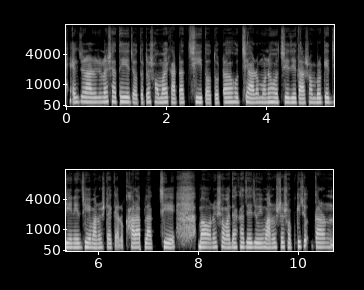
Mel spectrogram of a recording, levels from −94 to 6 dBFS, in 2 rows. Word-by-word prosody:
একজন 205 +2 -1
আরেকজনের 205 +1 0
সাথে 215 0 0 0.2
যতটা 180 +2 -2
সময় 195 0 +2
কাটাচ্ছি, 185 +3 -2 0.2
ততটা 180 +3 -1 0.2
হচ্ছে 200 +1 -4
আরো 185 +1 0
মনে 195 +1 0
হচ্ছে 200 +1 0
যে 195 - +4
তার 175 0 +2
সম্পর্কে 190 0 -1 0.2
জেনে 185 0 +2
যে 205 - +4
মানুষটাকে 185 +1 -3
আরো - - -7
খারাপ 195 0 +3
লাগছে। 180 +3 -1 0.7
বা 195 - +7
অনেক 200 +2 -3
সময় 185 -3 +1
দেখা 200 +1 0
যায় 195 0 +5
যে - - 0
ওই 190 - 0
মানুষটা 200 +2 -1
সবকিছু 220 +5 -1 0.2
কারণ 195 0 +1
195 Hz, 170 wpm, -19 LUFS, 185-200 Hz, 0.7 s, বা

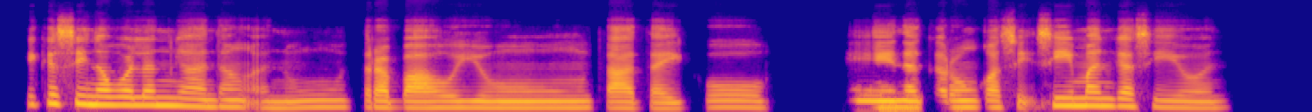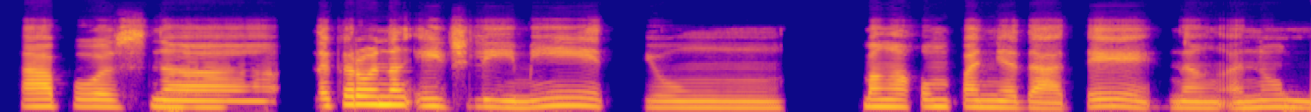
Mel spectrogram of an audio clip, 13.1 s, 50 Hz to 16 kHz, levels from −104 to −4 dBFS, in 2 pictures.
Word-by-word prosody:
eh, - - -4
kasi 260 -1 +5
nawalan 225 -1 +2
nga 200 -2 0
ng 180 -1 -4
ano, 165 +2 -7
trabaho 165 -1 +1
yung 165 0 -3
tatay 150 -2 0
ko. 170 -1 -7 0.4
Eh, 170 -1 +2
nagkaroon 170 +1 0
kasi 175 -1 -1
seaman 210 -1 +3
kasi 180 -4 0
‘yon, 160 0 -8 0.5
tapos 190 -2 +2
na 175 -1 +3 0.4
nagkaroon 240 +4 +6
ng 235 - +3
age 200 -2 +2
limit 190 +4 0 0.2
yung 165 -1 -5 0.9
mga 190 0 +3
kumpanya 180 -3 -1
dati 165 +4 +1
ng 160 -1 -3
ano, 170 +4 -4
175 Hz, 130 wpm, -22 LUFS, 165-195 Hz, 0.9 s, nagkaroon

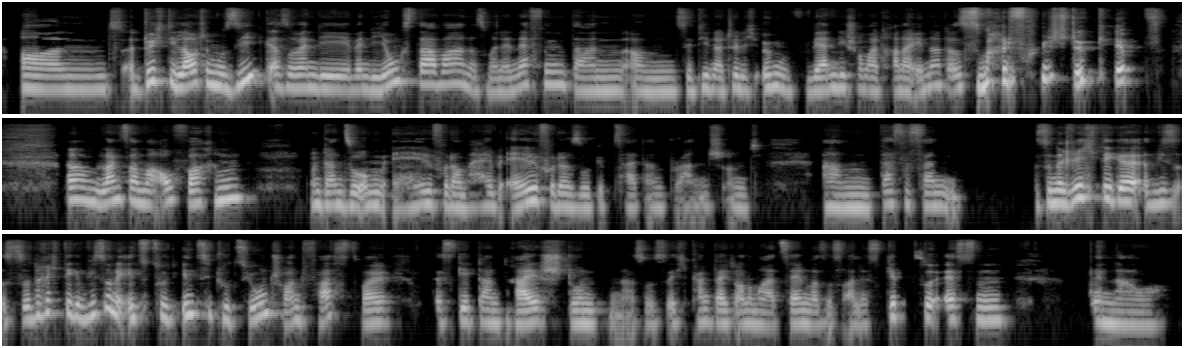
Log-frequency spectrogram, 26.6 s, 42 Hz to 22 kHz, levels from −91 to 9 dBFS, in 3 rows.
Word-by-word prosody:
Und 175 -1 0 0.3
durch 260 +1 +4
die 240 - +3
laute 225 +5 +6
Musik 230 - +4
also, 195 0 0
wenn 190 0 0
die 175 -2 +1
wenn 170 0 -2
die 165 - -1
Jungs 260 +7 +1
da 225 -1 +4
waren, 230 -1 0
also, 160 -2 -9
meine 155 0 -6
Neffen, 220 +2 -3
dann, 160 0 -4
ähm, 155 0 -4
sind 160 0 -8
die 185 - +1
natürlich 170 0 -4
irgend 185 -4 -1
werden 165 +4 +1
die 190 - -1
schon 180 -2 -8
mal 165 - -2
dran 160 0 -5
erinnert, 195 +6 -3
dass 185 +4 0
es 190 - +5
bald 260 +3 +6
Frühstück 300 -2 +2
gibt. 255 0 +4 0.6
Ähm, 230 -3 +3
langsam 215 +2 +3
mal 185 - +1
aufwachen 225 +5 +1 0.4
und 180 0 -2
dann 175 0 0
so 170 - +2
um 175 0 0
11:00 170 +6 -5
oder 165 -2 -1
um 155 +2 -6
10:30 170 +6 +1
oder 165 -2 -1
so 150 0 -4
gibt's - - -15
halt 150 - -8
dann 155 - -10
Brunch. 85 - -13
Und, 150 0 -11 0.5
ähm, 155 -1 -2
das 185 +1 -6
ist 185 -1 -8
dann 165 -6 -5 0.5
so 170 +4 +1
'ne 195 -1 +6
richtige 245 -3 +6
wie 190 - -1
s 195 - -4
s 170 +1 -9
so 185 - 0
'ne 235 - 0
richtige 270 -7 0
wie 235 - +3
so 255 - +2
'ne 275 - +6
Instu 200 +3 -1
Institution 215 -1 0
schon 200 -7 -4
fast, 220 +4 -4
weil 165 +2 -1 0.3
das 170 0 -6
geht 175 0 -2
dann 160 -2 -2
3 155 +1 +4
Stunden. 155 -2 -3
Also, - - -12
ich 155 0 -8
kann 165 +1 -7
vielleicht 155 -1 -1
auch - - 0
noch 155 - -3
mal 145 -2 -3
erzählen, 150 +1 -2
was 145 +1 -6
es 130 - -11
alles 145 - -8
gibt 225 0 0
zu 210 - +2
essen. 185 -1 0 0.6
Genau. 150 -2 -4
180 Hz, 210 wpm, -24 LUFS, 160-220 Hz, 0.6 s, laute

